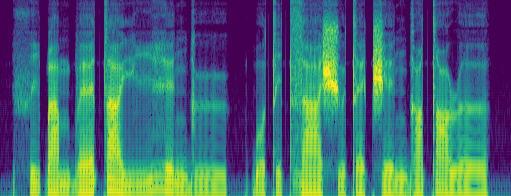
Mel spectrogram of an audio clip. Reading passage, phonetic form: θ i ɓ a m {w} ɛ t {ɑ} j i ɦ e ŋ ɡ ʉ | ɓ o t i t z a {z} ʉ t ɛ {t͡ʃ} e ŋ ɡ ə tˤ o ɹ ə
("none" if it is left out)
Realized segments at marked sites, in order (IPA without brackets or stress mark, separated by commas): b, a, ʃ, t͡ʃ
